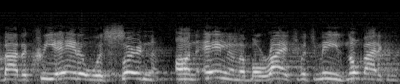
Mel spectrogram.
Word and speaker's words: unalienable: Now, not inalienable, unalienable. Now, what is the root of that word unalienable? It's one small word spelled where am I? Make sure I get it right. It's spelled L-I-E-N, lean, unalienable rights.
